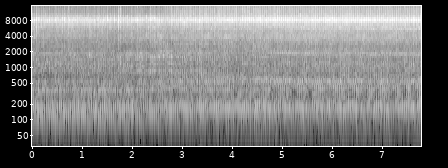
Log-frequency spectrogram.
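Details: 1983 Honda Goldwing Aspencade project bike, engine running for the first time after revival, started on full choke; uneven lumpy running with irregular pulses and wavering beat under steady hiss, rough, misfiring or badly tuned; needs tuning.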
